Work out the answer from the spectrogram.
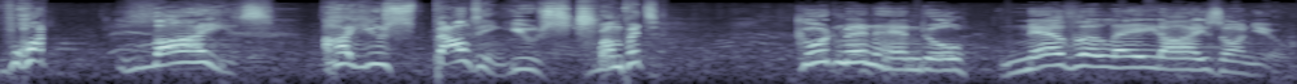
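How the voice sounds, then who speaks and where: A man's voice: very high voice, lively intonation, slow, a bit bright, exaggerated voice. A man acting a sneering, contemptuous household servant in a video game, with a scolding manner. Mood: indignant sneer.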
